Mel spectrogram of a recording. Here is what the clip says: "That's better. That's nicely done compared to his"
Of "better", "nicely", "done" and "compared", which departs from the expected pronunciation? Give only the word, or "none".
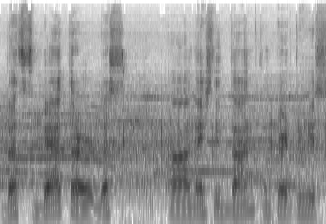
none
